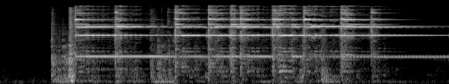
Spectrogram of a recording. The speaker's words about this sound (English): Jules Petrie heard the jingle of the little bell above the entrance to Dark Alleyways, the metaphysical bookstore located in the heart of Royal Oak, Michigan. Such a happy little sound to the doorway of such a dark store.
